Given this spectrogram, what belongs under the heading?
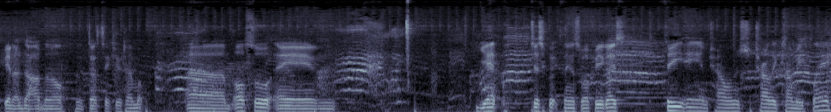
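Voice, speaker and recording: A man gives a casual, halting, repetitive vlog update into a phone at arm's length in a room at home. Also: lowish voice, fairly even intonation, music in the background. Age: 20s. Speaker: vlogger.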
